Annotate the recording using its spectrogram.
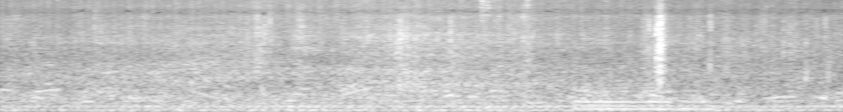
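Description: A vehicle engine idling steadily, a low even rumble, with faint voices of people talking in the background.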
